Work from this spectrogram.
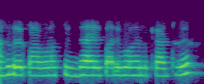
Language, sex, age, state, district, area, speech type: Odia, female, 30-45, Odisha, Sambalpur, rural, conversation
